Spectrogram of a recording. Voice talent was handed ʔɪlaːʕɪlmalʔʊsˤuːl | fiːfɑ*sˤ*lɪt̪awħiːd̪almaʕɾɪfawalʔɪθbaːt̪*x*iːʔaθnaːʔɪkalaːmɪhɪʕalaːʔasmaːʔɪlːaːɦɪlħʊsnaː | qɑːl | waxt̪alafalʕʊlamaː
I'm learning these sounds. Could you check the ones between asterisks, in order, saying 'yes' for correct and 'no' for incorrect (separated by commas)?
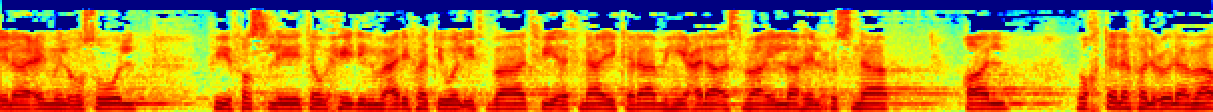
yes, no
